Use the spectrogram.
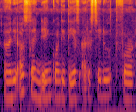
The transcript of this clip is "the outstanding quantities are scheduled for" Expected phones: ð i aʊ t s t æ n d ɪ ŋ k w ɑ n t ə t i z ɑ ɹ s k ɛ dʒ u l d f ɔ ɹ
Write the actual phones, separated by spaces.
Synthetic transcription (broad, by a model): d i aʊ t s t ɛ n d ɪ ŋ k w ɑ n t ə t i s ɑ ɹ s ɛ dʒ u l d f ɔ ɹ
